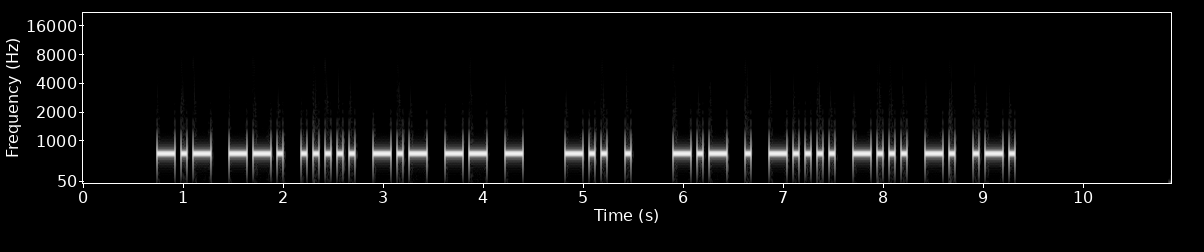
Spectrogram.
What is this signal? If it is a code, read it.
Morse code, heard as a keyed tone, about 20 wpm, 700 Hz. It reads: KG5KMT DE KE6BNR
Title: USA Callsign DE Callsign - 6 Characters - 20wpm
